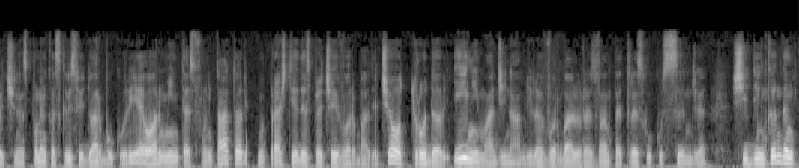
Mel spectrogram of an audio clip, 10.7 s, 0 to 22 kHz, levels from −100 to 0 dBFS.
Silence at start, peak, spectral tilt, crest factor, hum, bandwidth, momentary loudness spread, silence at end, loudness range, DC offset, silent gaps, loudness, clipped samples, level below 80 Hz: 0 s; -4 dBFS; -6.5 dB/octave; 18 dB; none; 10 kHz; 10 LU; 0 s; 5 LU; under 0.1%; none; -23 LUFS; under 0.1%; -44 dBFS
